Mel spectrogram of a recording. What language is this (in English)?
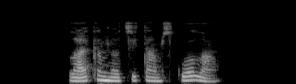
Latvian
